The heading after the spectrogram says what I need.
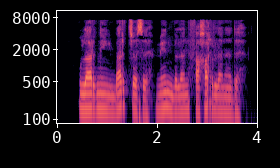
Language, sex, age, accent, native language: Uzbek, male, 18-24, Andijon, Uzbek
